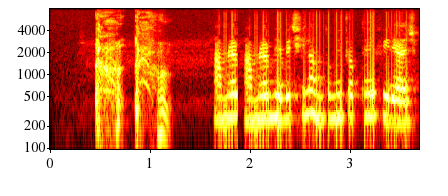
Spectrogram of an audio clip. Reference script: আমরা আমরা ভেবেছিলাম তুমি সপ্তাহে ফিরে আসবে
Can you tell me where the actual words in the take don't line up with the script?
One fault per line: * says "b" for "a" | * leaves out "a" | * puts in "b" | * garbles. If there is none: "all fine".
all fine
